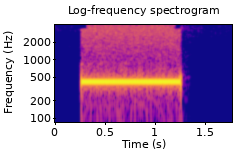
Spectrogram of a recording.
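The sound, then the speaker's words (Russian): A telephone ringback tone on a call that goes unanswered: a single loud, steady, mid-pitched tone of about one second, followed by silence. “Звоню, трубку не берут.”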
